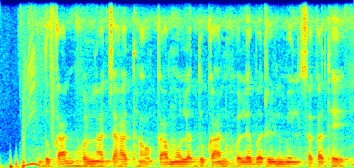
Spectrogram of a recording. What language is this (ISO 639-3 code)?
hne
